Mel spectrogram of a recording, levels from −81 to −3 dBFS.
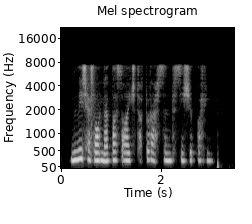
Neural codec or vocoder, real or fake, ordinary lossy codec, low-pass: codec, 16 kHz, 0.5 kbps, FunCodec, trained on LibriTTS, 25 frames a second; fake; MP3, 48 kbps; 7.2 kHz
